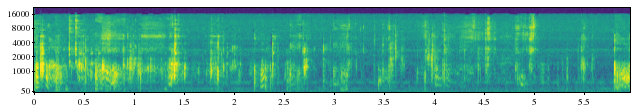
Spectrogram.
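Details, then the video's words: Zoey, a pet dog, makes a run of short snuffling grunts and huffs, clustered and irregular, loud at first then quieter, with a faint steady hum underneath. "Zoey's Grunting"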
